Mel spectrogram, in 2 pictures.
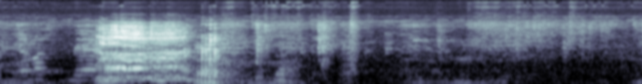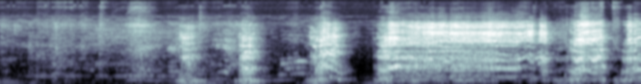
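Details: Ten-day-old piglets on a pig farm in Tripura, squealing in loud harsh bursts, repeated irregularly with quiet gaps between, plus low grunts.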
